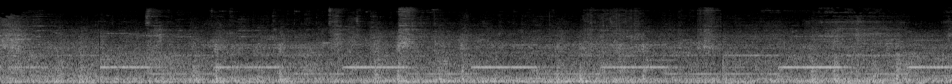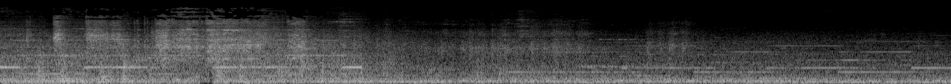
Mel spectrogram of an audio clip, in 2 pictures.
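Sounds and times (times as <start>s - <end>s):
train rumbling on rails: 0.0s - 19.0s
two-tone warning alarm chime: 0.2s - 13.2s.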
